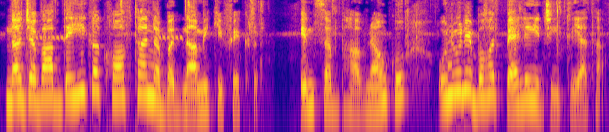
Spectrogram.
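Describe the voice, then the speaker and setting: A man's voice: high voice, animated, normal speed, a little hiss or hum. A man narrating a scripted story as a storyteller.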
